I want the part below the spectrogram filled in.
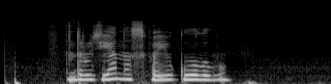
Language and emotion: Russian, neutral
